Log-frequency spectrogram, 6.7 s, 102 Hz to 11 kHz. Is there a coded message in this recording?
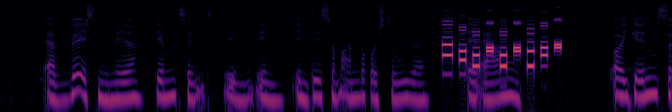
Yes: multi-frequency trunk signalling (R1, as on North American trunks) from 4.4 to 5.6 s, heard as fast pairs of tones, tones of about 70 ms, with speech in Danish. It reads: KP 5202049 ST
